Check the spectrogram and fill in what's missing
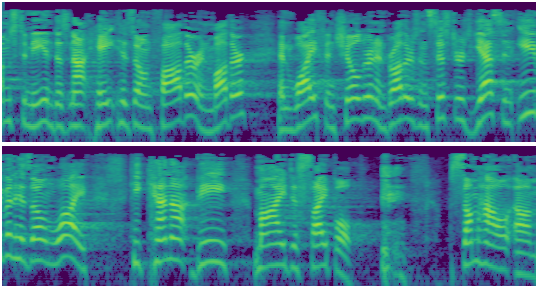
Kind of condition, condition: setting, large echoing room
